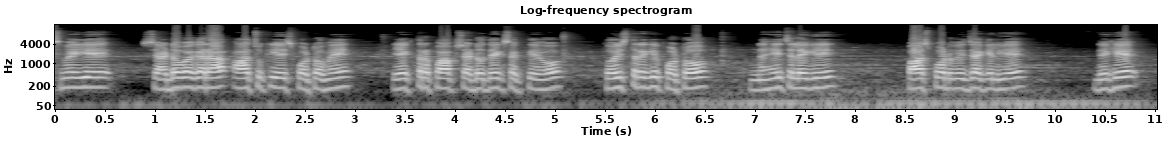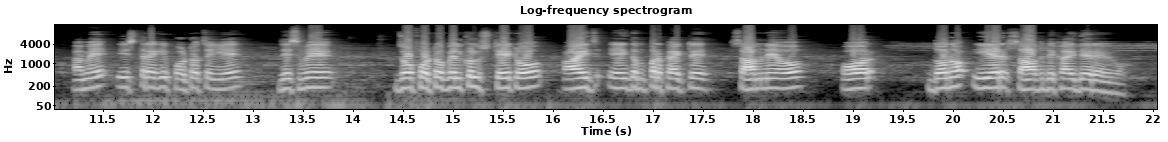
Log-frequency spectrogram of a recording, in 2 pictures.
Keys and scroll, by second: 2.2 space, 5.5 ctrl+-, 13.2 ctrl+=, 14.1 space.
